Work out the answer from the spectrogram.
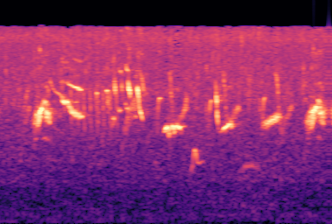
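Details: White-rumped shama song with complete isian fill-ins, meant as a training master, with water trickling behind; bright whistled notes and quick twitters alternate in short bursts.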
